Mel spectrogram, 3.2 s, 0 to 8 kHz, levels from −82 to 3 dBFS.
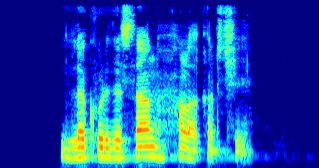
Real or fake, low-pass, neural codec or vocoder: real; 7.2 kHz; none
